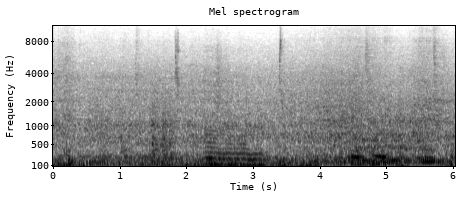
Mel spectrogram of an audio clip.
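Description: Low, steady rumble of road traffic going by, with faint pitched engine-like tones coming and going.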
